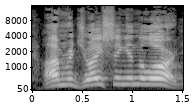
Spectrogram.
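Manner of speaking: hearty, projected reply; loud testimony. Retold or imitated. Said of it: "didn't say it quite that loud".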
